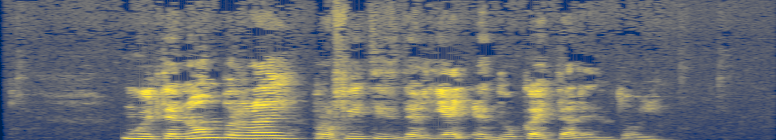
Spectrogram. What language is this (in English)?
Esperanto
